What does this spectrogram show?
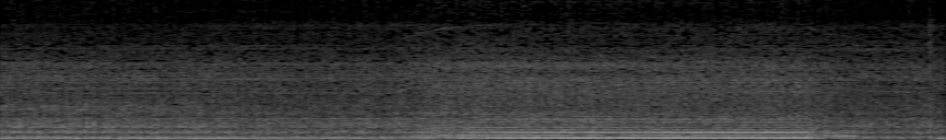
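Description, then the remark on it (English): A Vitamix blender motor runs steadily, mixing chocolatey ingredients just long enough to incorporate them, with a loud whirring hum that rises in pitch midway as it speeds up, then eases slightly near the end; no one talks. “So we're gonna add this to our Vitamix blender bowl. So we're gonna turn this on.”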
